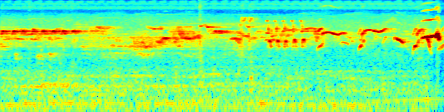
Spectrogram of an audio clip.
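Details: Oriental magpie-robin from Kalimantan, sung to provoke replies from others: a steady whistled note, then quiet warbling runs and trills, ending in loud sharp whistles.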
